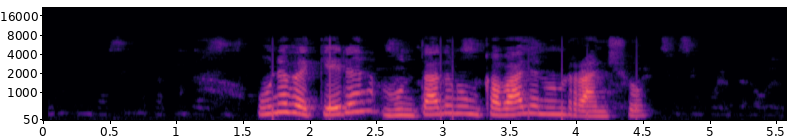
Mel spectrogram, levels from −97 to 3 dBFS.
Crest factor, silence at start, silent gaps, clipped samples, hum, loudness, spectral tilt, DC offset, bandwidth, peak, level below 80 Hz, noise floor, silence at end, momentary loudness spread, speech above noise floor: 20 dB; 1.6 s; none; under 0.1%; none; -34 LUFS; -4.5 dB/octave; under 0.1%; 7.8 kHz; -18 dBFS; -76 dBFS; -81 dBFS; 1.05 s; 12 LU; 47 dB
